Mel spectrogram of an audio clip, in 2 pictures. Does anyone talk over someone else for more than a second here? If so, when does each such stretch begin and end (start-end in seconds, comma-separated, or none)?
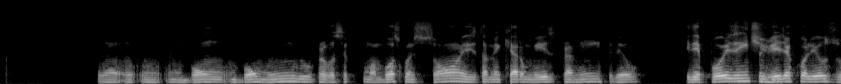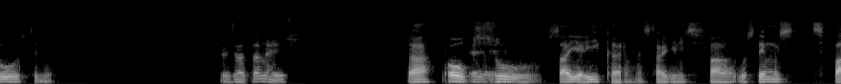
none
